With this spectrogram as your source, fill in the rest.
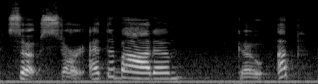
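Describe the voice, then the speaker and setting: A woman is speaking. Audible echo fills the room around her. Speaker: art teacher. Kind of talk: tutorial.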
